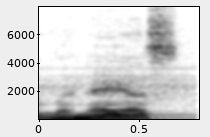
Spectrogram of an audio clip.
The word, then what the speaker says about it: Linnaeus: it was carl linnae and uh usually it's pronounced carl linnaeus but uh he even latinized his first name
